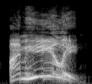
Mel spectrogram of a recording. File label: cover me, voice, biker; Left 4 Dead 2; left4dead2 dlc3; survivor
